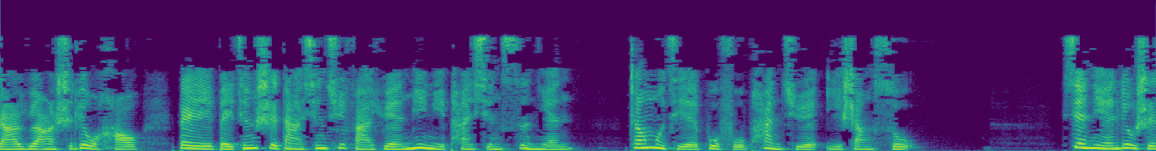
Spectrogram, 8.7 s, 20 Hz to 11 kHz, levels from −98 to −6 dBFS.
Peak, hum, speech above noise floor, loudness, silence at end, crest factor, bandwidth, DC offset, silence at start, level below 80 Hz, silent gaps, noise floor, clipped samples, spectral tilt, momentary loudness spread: -6 dBFS; none; 46 dB; -21 LUFS; 0 s; 16 dB; 8.8 kHz; under 0.1%; 0 s; -56 dBFS; none; -67 dBFS; under 0.1%; -5 dB/octave; 7 LU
